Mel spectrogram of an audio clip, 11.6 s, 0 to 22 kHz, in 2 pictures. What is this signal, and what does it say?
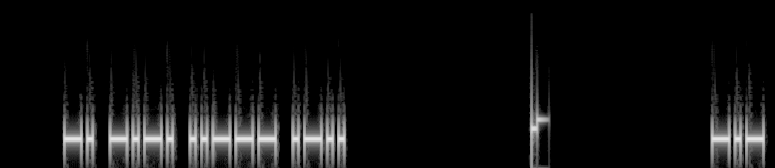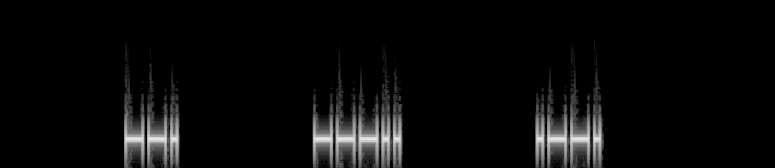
Morse code, heard as a keyed tone, about 28 wpm, spaced as for 12 wpm, 700 Hz. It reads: NC2L KG8P
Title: USA Call Signs - 4 Characters - 8x Character Spacing - 28wpm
